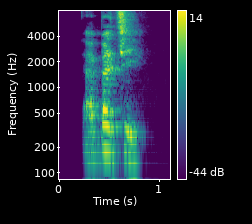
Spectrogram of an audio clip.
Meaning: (noun) 1. rubble 2. an area that has been cleared of trees, but not yet of their stumps 3. giblets 4. abatis 5. limbs; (verb) first/second-person singular past historic of abattre
- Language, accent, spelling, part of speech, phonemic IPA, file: French, Canada, abattis, noun / verb, /a.ba.ti/, LL-Q150 (fra)-abattis.wav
